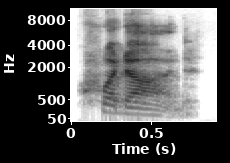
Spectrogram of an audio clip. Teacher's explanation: it makes the same sound as the regular K except it's got that floating W so you're going to be blowing it out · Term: k-rays W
